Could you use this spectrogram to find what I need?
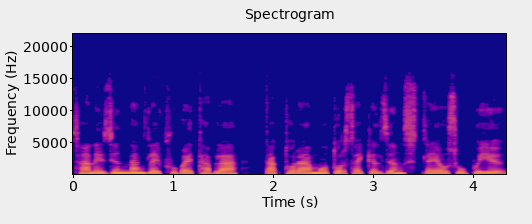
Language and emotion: Bodo, neutral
